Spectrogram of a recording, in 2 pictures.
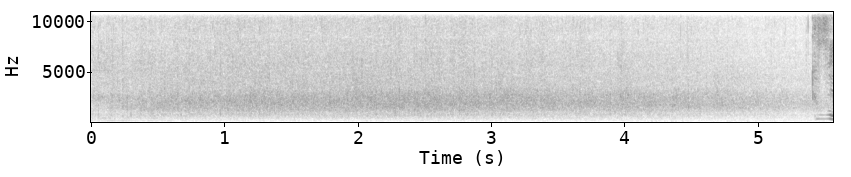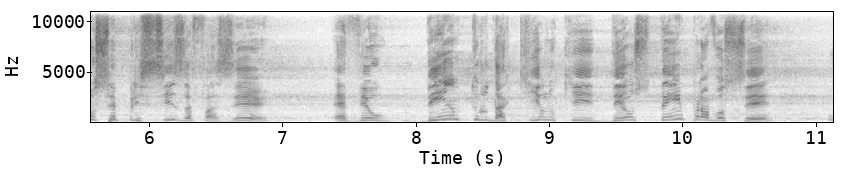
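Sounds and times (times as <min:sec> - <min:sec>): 
audience applause: 0:00.0 - 0:05.4
speech: 0:05.4 - 0:11.1.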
